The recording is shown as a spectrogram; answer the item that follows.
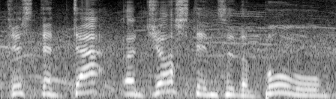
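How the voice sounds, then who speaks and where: A man calls a live football game with a high, bright voice, quick to joke and laugh. He is recorded outdoors with clear traffic and ambient noise running underneath the commentary. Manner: lively, jokey play-by-play, laughs easily. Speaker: play-by-play commentator.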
